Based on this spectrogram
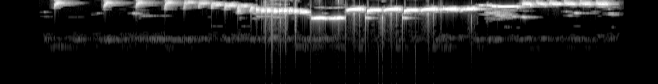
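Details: Cuban bullfinch song opening with spaced high chips that speed into a descending buzzy trill, dipping to a low whistle, then climbing through rising buzzy notes to a high trill.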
